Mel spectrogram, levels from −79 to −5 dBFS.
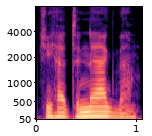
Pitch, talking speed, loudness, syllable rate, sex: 100 Hz, 280 wpm, -15 LUFS, 5.2 syllables/s, male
